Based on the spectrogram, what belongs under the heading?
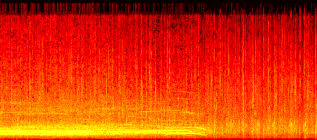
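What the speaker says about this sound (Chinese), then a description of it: "再次把掌声送给各位，谢谢你们" A studio audience at a stand-up comedy competition show applauds loudly with cheers and whoops, a dense wash of clapping that thins and softens after a few seconds.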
